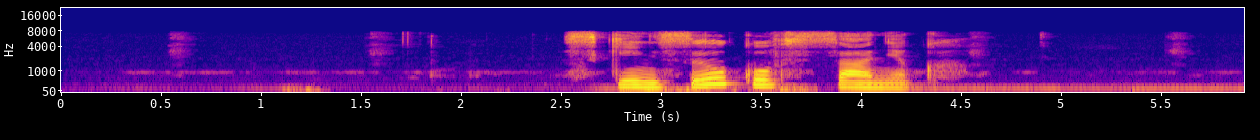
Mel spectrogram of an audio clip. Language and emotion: Russian, neutral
